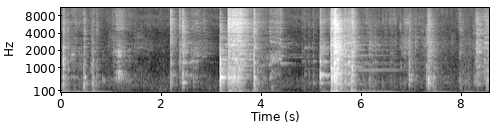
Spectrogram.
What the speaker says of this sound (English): I've got to grab a couple of my flat bottom bowls.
